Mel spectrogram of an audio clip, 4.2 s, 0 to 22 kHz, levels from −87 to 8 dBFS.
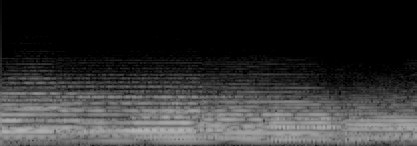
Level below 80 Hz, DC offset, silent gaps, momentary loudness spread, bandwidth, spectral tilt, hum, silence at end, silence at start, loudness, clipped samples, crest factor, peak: -58 dBFS; under 0.1%; none; 5 LU; 5.2 kHz; -10 dB/octave; none; 0 s; 0 s; -27 LUFS; under 0.1%; 16 dB; -12 dBFS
